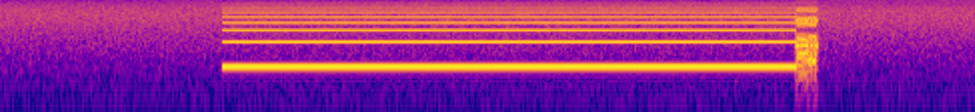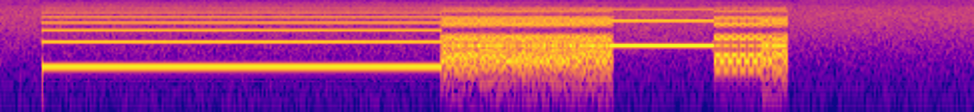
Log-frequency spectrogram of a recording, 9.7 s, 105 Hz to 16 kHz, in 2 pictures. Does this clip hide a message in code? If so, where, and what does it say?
Yes: ZX Spectrum tape loading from 1.1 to 8.8 s, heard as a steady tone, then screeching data.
